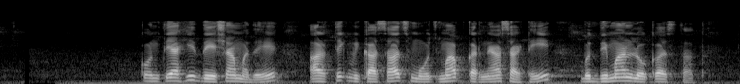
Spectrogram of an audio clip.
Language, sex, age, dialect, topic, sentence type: Marathi, male, 18-24, Northern Konkan, banking, statement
